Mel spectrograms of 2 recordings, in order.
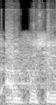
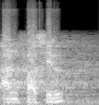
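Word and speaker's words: أنفس: Di sini ditulis anfusil kutub, selalu saya baca anfasil kutub karena maknanya kitab terbaik. Kalau kitab terbaik bacanya bukan anfus tapi apa? Anfas.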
